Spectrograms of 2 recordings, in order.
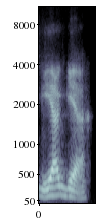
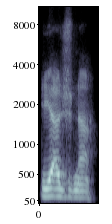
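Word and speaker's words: yajña: yeah mike uh just for your information it's pronounced yagya it's not pronounced yajna i don't know why i guess the the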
